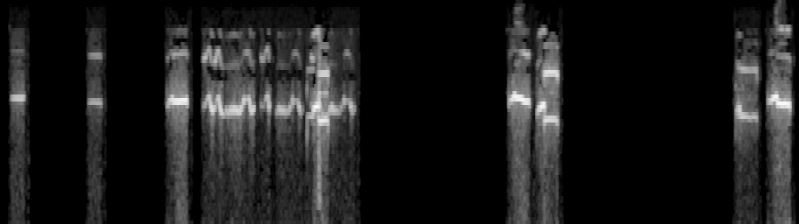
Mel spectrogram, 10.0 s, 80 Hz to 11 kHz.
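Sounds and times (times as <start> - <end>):
plover whistling calls: 2.1 - 4.5, 6.4 - 7.0, 9.2 - 9.9.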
